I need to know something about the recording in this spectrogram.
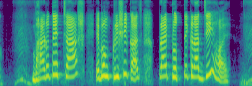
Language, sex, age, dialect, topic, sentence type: Bengali, female, 31-35, Standard Colloquial, agriculture, statement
